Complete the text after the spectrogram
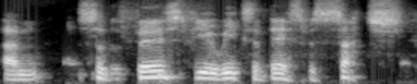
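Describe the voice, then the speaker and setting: A bit slowly and in a mid-range voice, an actor from south Wales gives students informal tips, his Welsh accent warm with chatty, earnest encouragement. The audio has no echo, coming from a close, dry online webinar call.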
